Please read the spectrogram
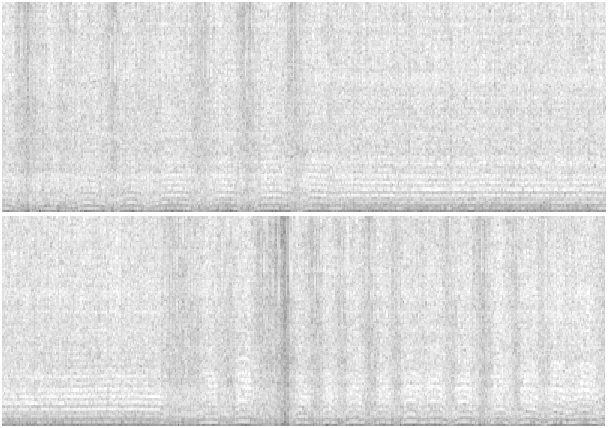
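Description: Glow-fuel Wankel rotary model aircraft engine running at high speed, a loud high-pitched buzz. Its speed holds steady through the middle, then wavers up and down over the last few seconds.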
